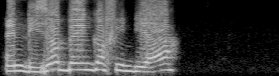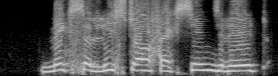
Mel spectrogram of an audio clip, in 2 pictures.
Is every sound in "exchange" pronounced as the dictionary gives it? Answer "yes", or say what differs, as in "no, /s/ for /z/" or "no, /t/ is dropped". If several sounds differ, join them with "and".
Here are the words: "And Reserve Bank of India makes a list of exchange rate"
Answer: no, /tʃ/ is dropped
